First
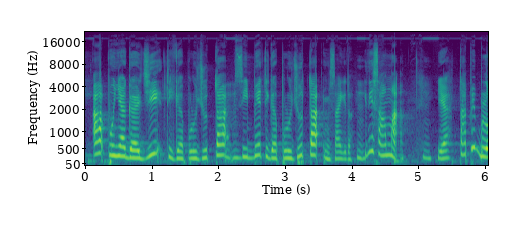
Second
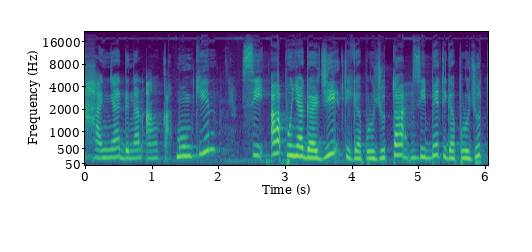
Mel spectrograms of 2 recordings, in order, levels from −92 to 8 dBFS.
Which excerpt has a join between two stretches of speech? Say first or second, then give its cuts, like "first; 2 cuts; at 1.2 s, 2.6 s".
second; 1 cut; at 1.2 s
